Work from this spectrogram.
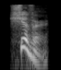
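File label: "shiver", English word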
